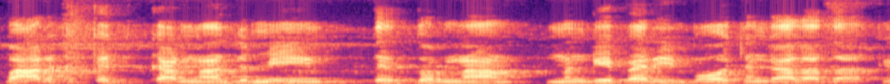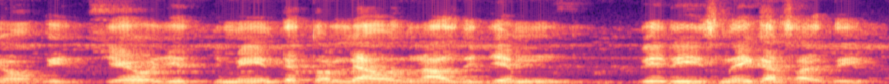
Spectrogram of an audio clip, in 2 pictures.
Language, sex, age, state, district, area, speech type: Punjabi, male, 45-60, Punjab, Mansa, urban, spontaneous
